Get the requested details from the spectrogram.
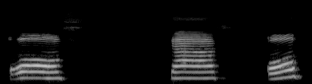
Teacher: ऑफ में बिल्कुल भी खरखराहट जैसी आवाज नहीं रहेगी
